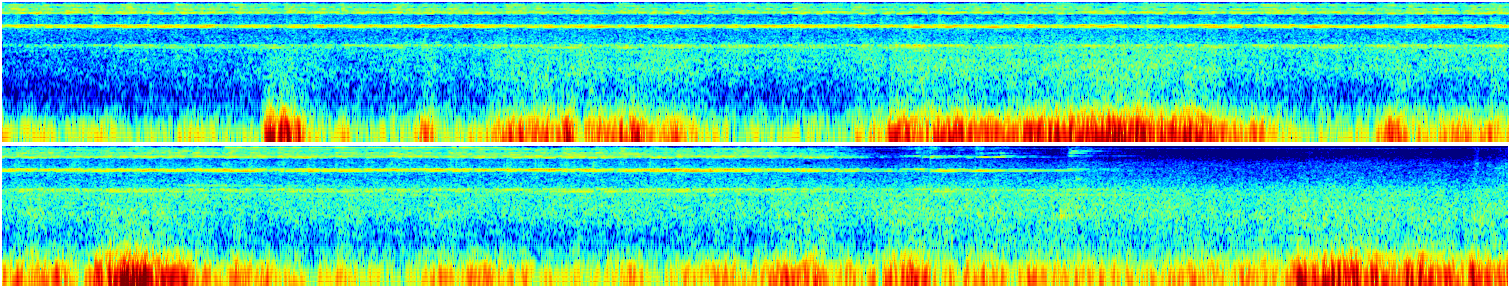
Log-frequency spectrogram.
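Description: Altar bells ringing steadily at the elevation of the consecrated host, over a low uneven rumble. The ringing stops about a second before the end.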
